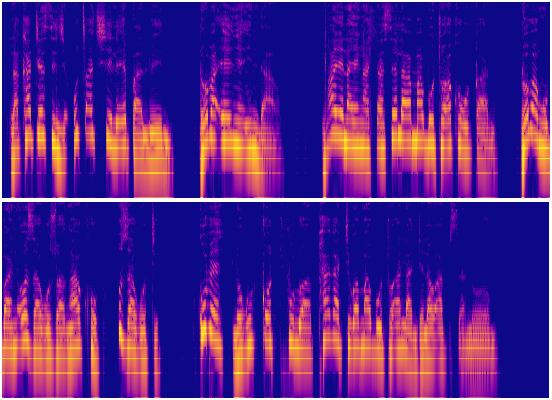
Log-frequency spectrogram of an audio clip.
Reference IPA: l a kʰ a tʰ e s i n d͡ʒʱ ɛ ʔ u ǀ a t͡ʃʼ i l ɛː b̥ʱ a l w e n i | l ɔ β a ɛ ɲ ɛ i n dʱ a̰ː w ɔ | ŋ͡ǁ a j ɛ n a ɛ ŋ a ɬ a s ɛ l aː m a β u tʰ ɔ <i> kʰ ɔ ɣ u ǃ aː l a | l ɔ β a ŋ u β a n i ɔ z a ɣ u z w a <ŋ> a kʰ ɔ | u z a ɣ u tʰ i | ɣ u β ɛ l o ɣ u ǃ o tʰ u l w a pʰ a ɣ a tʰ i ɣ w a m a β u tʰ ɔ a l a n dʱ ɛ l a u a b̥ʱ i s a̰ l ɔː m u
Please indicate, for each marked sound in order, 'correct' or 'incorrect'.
incorrect: a, correct

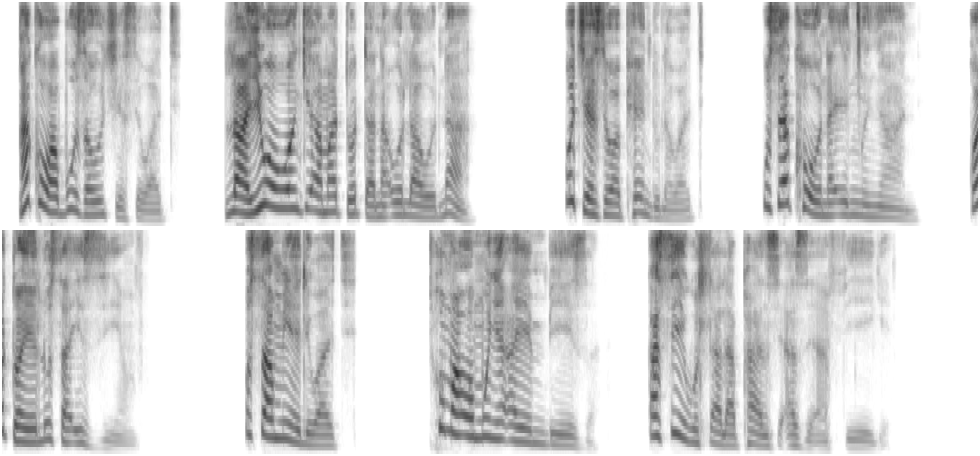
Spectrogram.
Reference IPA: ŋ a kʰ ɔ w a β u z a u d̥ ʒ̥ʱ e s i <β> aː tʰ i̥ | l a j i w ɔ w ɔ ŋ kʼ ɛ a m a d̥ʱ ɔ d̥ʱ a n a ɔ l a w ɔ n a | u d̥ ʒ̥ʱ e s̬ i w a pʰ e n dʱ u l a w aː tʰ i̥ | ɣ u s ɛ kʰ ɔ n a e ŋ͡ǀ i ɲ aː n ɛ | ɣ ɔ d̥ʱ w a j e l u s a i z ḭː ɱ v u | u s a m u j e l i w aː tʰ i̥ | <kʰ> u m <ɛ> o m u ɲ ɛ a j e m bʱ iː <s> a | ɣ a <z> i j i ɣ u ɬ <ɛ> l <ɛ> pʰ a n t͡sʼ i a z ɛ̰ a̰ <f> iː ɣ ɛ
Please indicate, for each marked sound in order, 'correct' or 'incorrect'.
incorrect: w, incorrect: tʰ, incorrect: a, incorrect: z, incorrect: s, incorrect: a, incorrect: a, correct

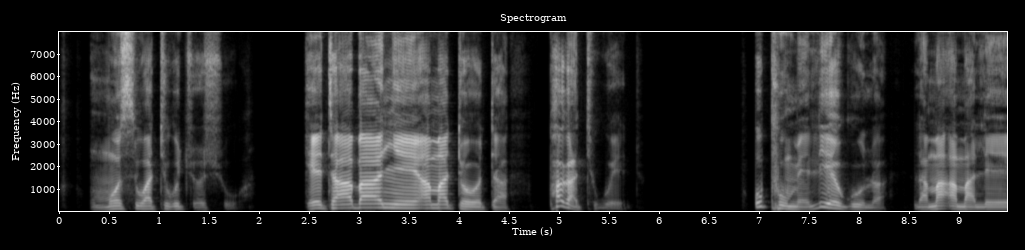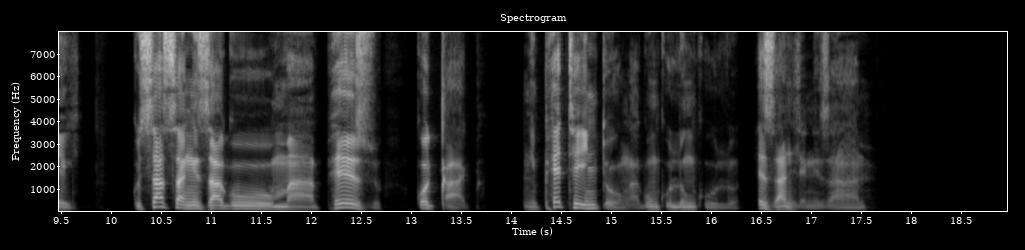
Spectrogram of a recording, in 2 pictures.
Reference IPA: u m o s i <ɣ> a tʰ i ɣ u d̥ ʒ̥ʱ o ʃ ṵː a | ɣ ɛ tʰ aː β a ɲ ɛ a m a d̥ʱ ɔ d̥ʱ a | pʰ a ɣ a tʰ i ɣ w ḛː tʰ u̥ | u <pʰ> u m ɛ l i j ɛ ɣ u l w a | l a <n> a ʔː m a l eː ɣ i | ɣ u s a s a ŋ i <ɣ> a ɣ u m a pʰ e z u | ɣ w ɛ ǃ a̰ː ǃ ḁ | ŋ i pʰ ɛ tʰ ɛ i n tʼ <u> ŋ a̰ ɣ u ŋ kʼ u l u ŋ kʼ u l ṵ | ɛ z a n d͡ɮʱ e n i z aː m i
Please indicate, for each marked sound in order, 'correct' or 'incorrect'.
incorrect: w, correct, incorrect: m, incorrect: z, incorrect: ɔ

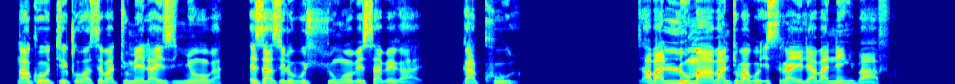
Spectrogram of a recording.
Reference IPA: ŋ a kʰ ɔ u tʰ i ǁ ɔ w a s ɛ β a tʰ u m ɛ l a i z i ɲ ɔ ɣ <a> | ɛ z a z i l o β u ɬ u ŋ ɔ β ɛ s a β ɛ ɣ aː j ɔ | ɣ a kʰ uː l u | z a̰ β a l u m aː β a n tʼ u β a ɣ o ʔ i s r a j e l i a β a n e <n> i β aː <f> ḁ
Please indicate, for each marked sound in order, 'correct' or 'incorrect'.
correct, incorrect: ŋ, correct

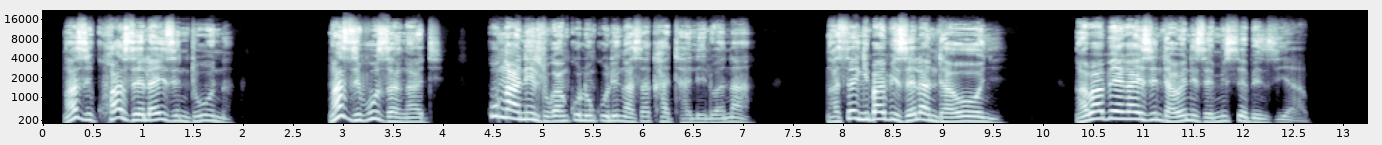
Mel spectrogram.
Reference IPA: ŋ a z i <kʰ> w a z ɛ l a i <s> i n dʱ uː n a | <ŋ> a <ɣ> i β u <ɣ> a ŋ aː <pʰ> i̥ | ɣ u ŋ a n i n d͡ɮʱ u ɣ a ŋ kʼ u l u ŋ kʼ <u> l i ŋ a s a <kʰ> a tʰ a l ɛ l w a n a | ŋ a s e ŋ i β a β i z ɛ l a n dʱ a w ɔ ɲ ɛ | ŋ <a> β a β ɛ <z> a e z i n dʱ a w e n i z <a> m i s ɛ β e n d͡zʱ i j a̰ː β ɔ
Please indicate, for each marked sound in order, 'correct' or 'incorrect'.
correct, incorrect: z, correct, incorrect: z, incorrect: z, incorrect: tʰ, correct, correct, correct, incorrect: ɣ, incorrect: e

